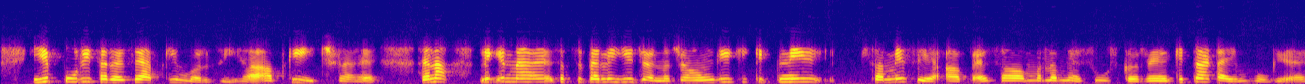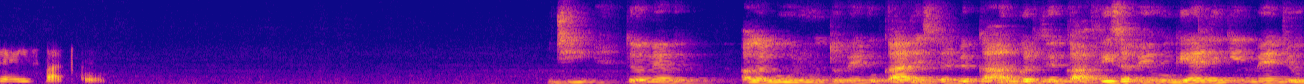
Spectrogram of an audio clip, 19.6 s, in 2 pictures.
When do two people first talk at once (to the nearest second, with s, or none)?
none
